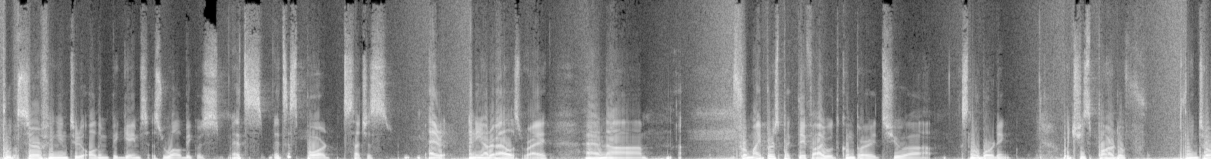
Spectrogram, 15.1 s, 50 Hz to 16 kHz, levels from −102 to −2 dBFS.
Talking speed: 145 wpm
